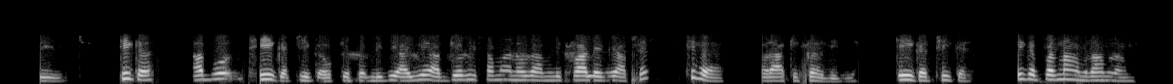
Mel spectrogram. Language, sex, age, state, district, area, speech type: Hindi, male, 30-45, Bihar, Madhepura, rural, conversation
